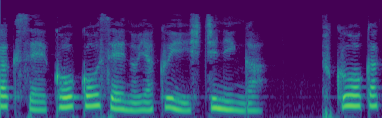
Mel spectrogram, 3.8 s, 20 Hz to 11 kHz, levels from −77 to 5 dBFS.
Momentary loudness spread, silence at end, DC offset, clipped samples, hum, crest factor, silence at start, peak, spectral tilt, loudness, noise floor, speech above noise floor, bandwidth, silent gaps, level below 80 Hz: 13 LU; 0.05 s; under 0.1%; under 0.1%; none; 16 dB; 0 s; -6 dBFS; -6.5 dB/octave; -22 LUFS; -65 dBFS; 43 dB; 8 kHz; none; -50 dBFS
